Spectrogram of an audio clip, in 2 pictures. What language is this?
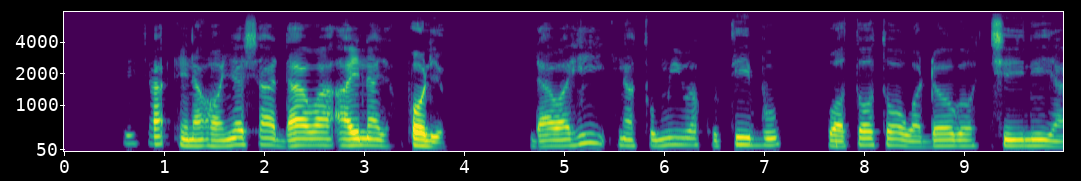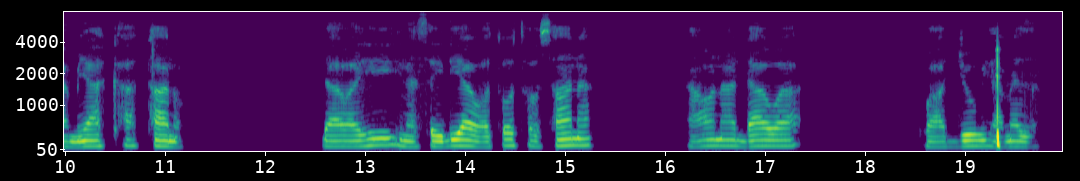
Swahili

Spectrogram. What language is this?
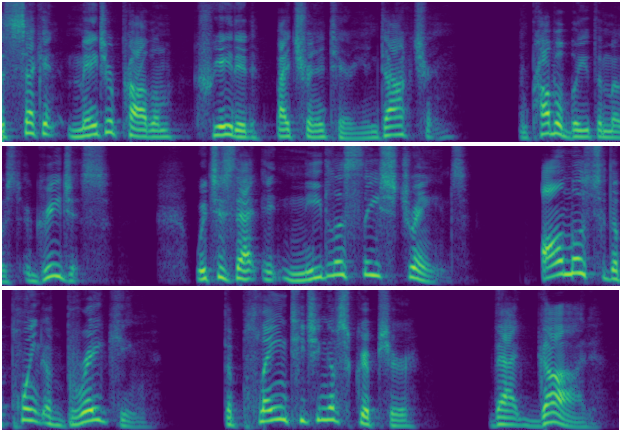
English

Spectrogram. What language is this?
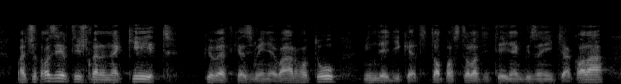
Hungarian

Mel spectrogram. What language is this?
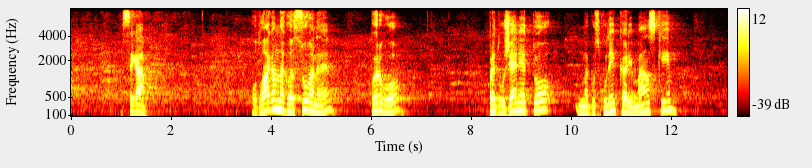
Bulgarian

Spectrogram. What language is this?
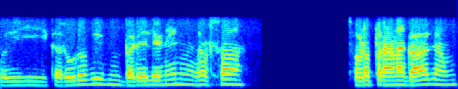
Dogri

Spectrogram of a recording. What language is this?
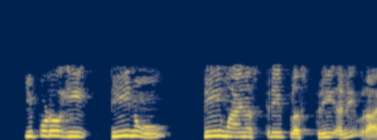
Telugu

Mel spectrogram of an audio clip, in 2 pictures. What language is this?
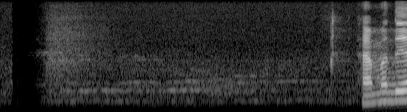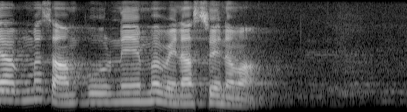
Sinhala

